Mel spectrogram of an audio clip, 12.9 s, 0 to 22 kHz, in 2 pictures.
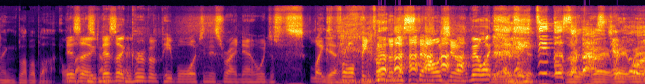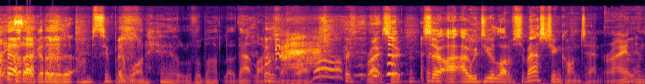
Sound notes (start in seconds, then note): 3.4 laughs; 9.2 screams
